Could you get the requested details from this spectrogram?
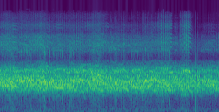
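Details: Large flock of sandhill cranes taking off and landing during spring migration along the Platte River in Nebraska, caught by a sanctuary live camera; dense, continuous rolling din of many overlapping trumpeting calls with no pauses.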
